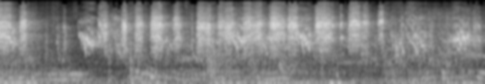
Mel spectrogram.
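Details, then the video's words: Budgies chirping together in a colony, a busy stream of bright twittering notes and high whistles, with faint lower warbles beneath. "Budgies chirping sounds"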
